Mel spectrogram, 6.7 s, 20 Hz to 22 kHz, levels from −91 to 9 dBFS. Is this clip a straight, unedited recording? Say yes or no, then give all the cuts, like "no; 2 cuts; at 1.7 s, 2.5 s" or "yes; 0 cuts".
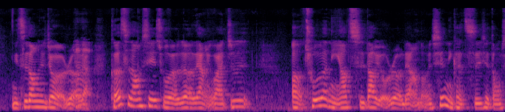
yes; 0 cuts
